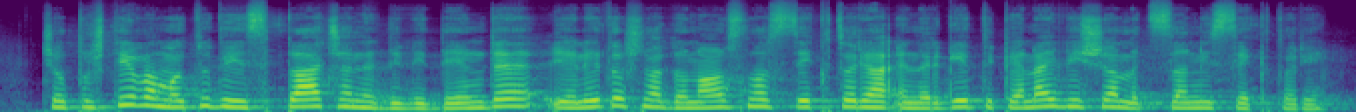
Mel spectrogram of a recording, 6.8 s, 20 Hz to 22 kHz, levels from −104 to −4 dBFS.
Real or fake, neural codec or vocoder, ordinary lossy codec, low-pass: fake; codec, 44.1 kHz, 3.4 kbps, Pupu-Codec; none; none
